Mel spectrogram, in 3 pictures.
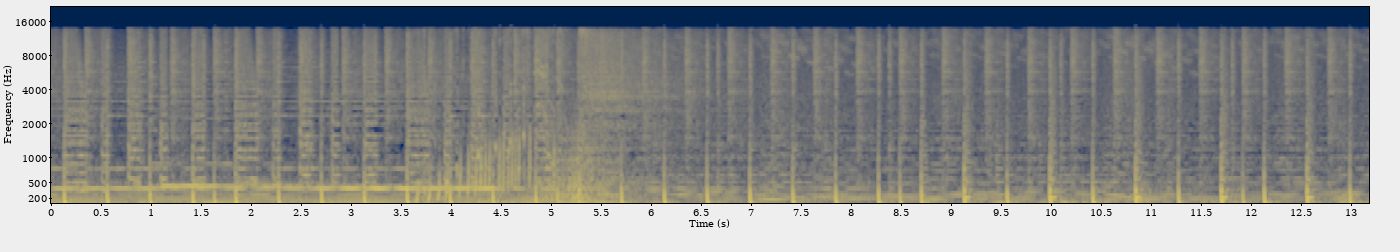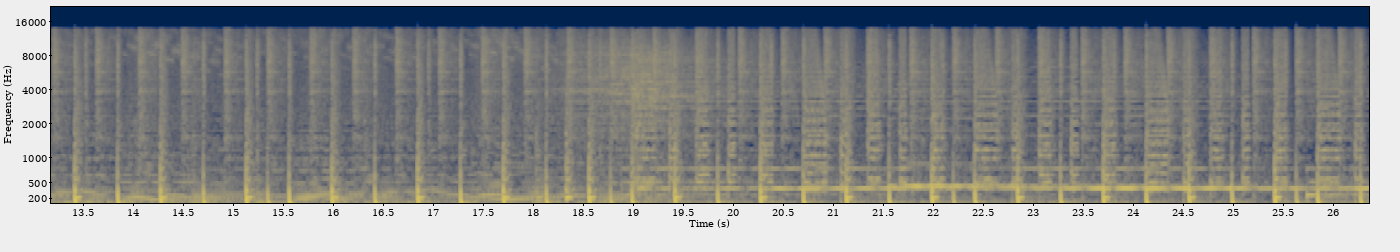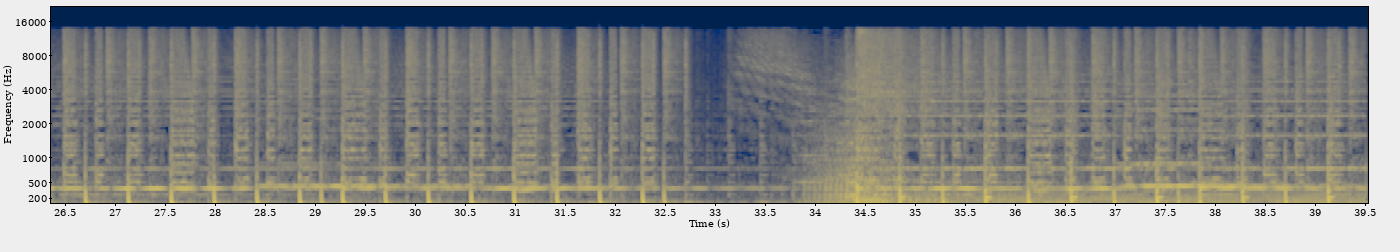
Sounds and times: Music: 0:00.0 - 0:39.5.

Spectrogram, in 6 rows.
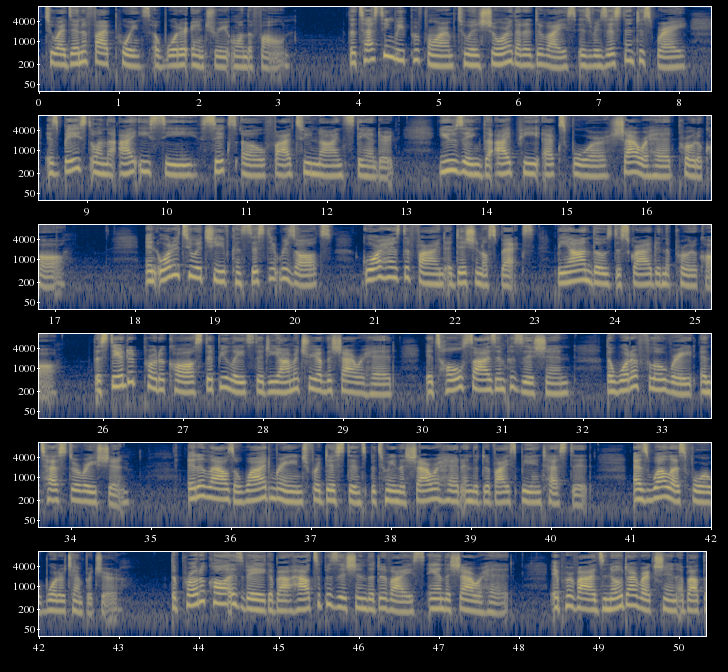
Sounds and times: Speech: 0:00.0 - 0:03.2, 0:03.9 - 0:17.2, 0:18.1 - 0:34.8, 0:35.4 - 0:43.1, 0:43.7 - 0:50.3.

